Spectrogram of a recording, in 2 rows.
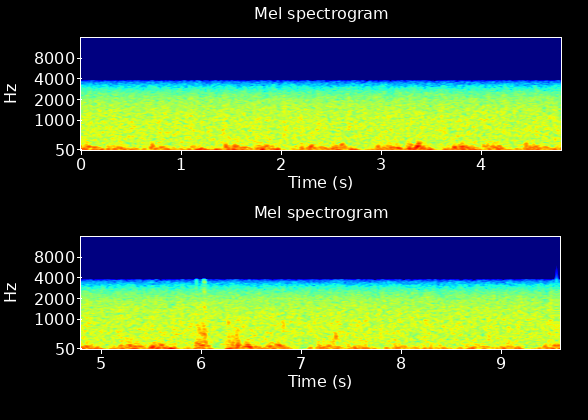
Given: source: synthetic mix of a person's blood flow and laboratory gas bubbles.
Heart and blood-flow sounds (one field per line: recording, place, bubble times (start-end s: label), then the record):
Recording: Doppler ultrasound of blood flow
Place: precordium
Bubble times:
5.97-6.15 s: bubbles
6.27-6.45 s: bubbles
6.83-6.88 s: bubbles
7.34-7.47 s: bubbles
From the record:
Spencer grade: 1 (occasional bubble signal discernible with the cardiac motion signal, with majority of cardiac periods free of bubbles)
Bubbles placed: anywhere in the cardiac cycle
